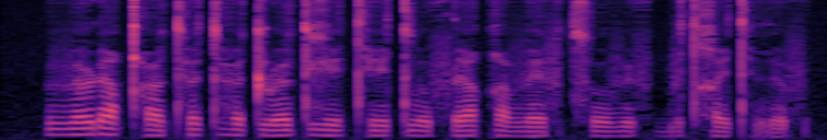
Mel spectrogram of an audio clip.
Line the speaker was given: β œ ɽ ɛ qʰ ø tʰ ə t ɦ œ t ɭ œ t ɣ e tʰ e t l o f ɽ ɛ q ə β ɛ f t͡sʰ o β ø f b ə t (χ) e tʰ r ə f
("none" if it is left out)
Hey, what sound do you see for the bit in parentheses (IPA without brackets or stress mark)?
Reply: χ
